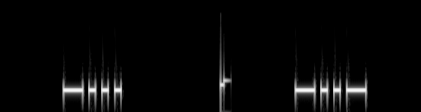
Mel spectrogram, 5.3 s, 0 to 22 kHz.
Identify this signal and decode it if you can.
Morse code, heard as a keyed tone, about 15 wpm, 700 Hz. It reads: B X
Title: Single Character (Letter:Number:Punctuation:Prosign) 15wpm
